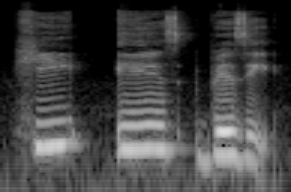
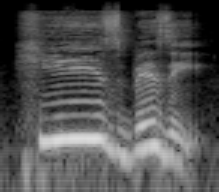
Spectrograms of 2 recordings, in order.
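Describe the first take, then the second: First: The first two words are said separately. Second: The first two words are joined into one.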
